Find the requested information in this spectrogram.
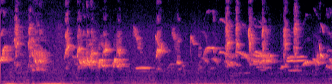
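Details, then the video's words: Nectar-fed caged olive-backed sunbird in full 'nembak' shooting song: a dense, rapid stream of high twittering chirps and squeaks with brief gaps, low mechanical hum beneath. "bunyi nembak nembak"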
